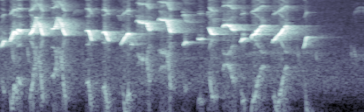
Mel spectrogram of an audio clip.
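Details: Hummingbird in Colombia giving a rapid series of thin, very high-pitched squeaky chips, each a sharp descending flick, about four per second, fading out at the end; quiet background.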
